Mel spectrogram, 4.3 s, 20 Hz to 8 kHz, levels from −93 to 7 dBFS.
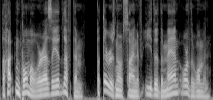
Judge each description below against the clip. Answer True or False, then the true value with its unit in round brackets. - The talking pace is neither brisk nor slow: False (310 wpm)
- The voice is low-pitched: True (130 Hz)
